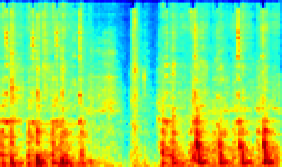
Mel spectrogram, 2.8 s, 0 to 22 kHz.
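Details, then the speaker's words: 2005 Nissan Xterra jacked up, driver-side front wheel turning: a low, rough grinding pulsing about four times a second; worn front wheel bearing with play in the wheel, not bushings or ball joints. "Let's see if you guys can hear that. Yeah, it's grinding in there. It also has some play in the wheel."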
